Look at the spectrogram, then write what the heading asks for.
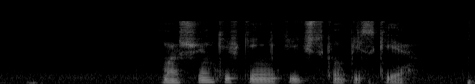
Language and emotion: Russian, neutral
